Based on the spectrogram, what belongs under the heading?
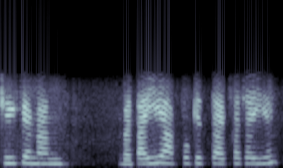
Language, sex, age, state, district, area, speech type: Hindi, female, 30-45, Madhya Pradesh, Harda, urban, conversation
